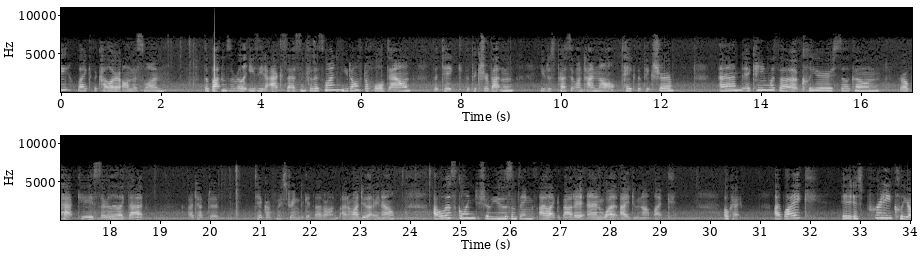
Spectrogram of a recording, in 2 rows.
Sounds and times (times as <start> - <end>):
Speech: 0.0 - 2.1, 2.9 - 12.3, 13.2 - 18.7, 19.6 - 20.2, 20.9 - 23.7, 24.4 - 29.3, 30.3 - 30.7, 31.3 - 34.0.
